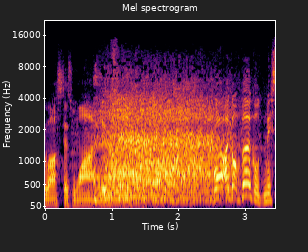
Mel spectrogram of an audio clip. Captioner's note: laughter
